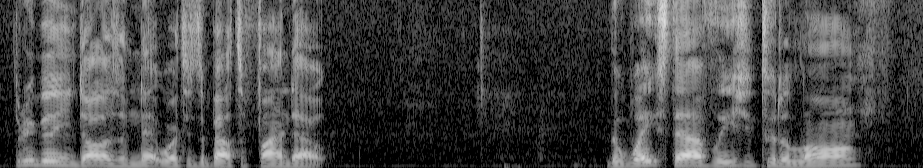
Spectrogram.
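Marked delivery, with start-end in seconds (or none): none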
